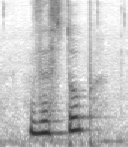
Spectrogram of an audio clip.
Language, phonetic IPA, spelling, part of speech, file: Czech, [ˈvzɛstup], vzestup, noun, Cs-vzestup.ogg
- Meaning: 1. increase 2. rise (upward movement)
